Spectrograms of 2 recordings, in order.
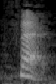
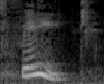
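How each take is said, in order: First: "fat" with a short A; short open vowel in "fat"; old mispronunciation. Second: "fate" with a long AY; correct pronunciation. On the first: Teacher recalls university mistake, "fat" said with short A. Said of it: "I used to pronounce this word". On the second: Teacher corrects an old mistake, "fate" with long AY. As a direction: draw "fate" out as FAYT. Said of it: "The word is fate". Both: Shown as a demonstration.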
